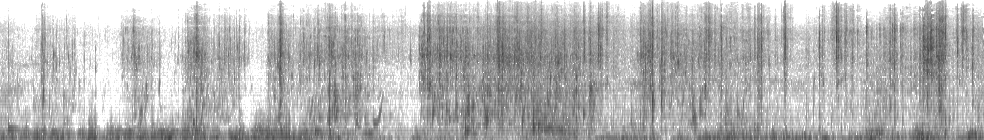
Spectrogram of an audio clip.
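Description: A hooked fish splashing and thrashing in shallow water against a rocky bank as it is landed, with water sloshing and many sharp clicks and knocks. A low rumble sits under it all.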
